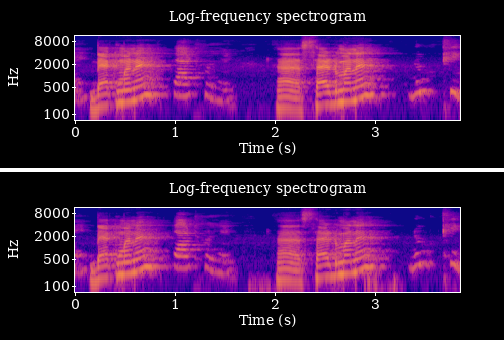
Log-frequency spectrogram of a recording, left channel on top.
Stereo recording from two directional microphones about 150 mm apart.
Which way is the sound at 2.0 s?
15° right (ahead or behind).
